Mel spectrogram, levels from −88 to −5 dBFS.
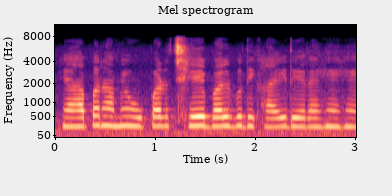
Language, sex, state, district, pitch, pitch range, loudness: Hindi, female, Punjab, Fazilka, 230 Hz, 225-245 Hz, -16 LUFS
